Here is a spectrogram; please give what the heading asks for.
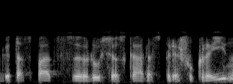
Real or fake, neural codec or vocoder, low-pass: real; none; 7.2 kHz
